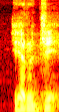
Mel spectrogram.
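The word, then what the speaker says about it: ارجع: Ra sukun dibaca tebal bila didahului hamzah wasal walau harakatnya kasrah. Sebab kasrahnya bukan asli tapi tapi baru datang, ya. Pada kalimat irji ya di surat An-Naml ayat 37.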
